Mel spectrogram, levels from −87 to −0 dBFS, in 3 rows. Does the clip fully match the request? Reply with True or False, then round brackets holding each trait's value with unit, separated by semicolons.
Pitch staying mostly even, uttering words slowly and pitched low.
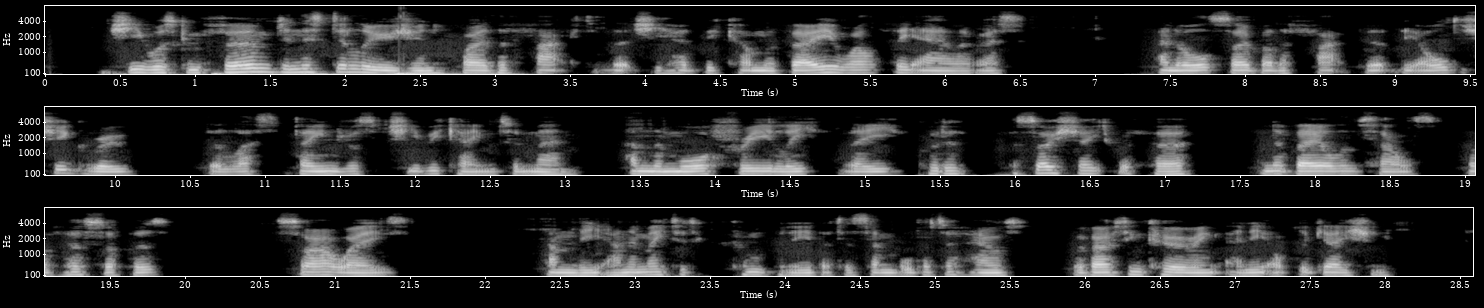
True (1.7 semitones; 130 wpm; 115 Hz)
